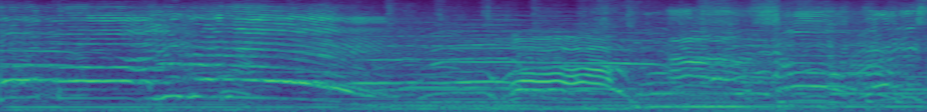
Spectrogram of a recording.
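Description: A crowd of supporters cheers runners at the start of a trail race in Vang Vieng, loud whoops and shouts layered over steady chatter, with an announcer's voice carrying over the excited noise.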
